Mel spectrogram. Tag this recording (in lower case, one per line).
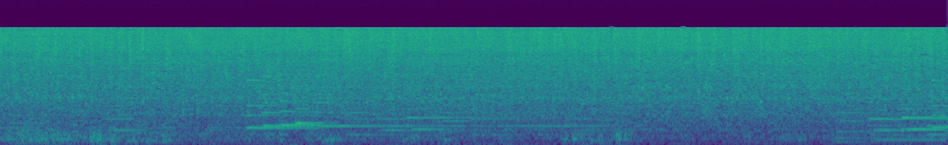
music
rain on surface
